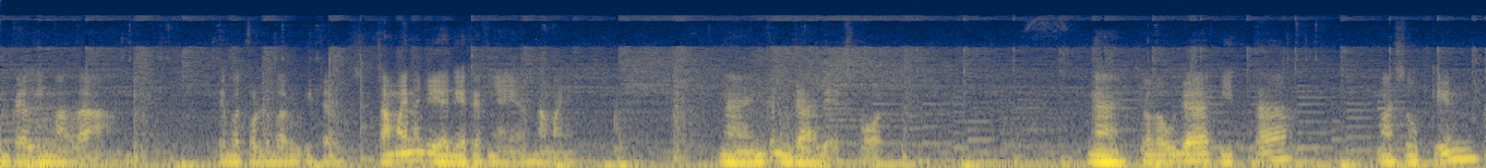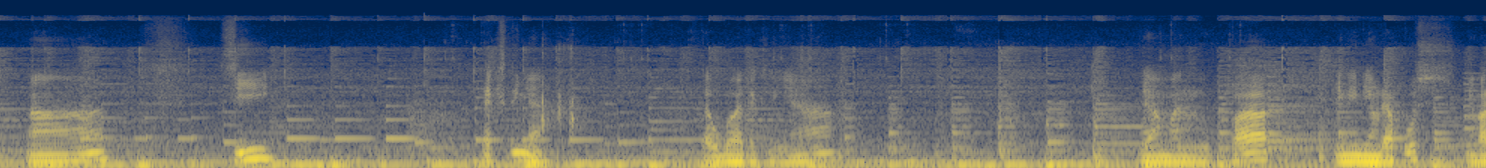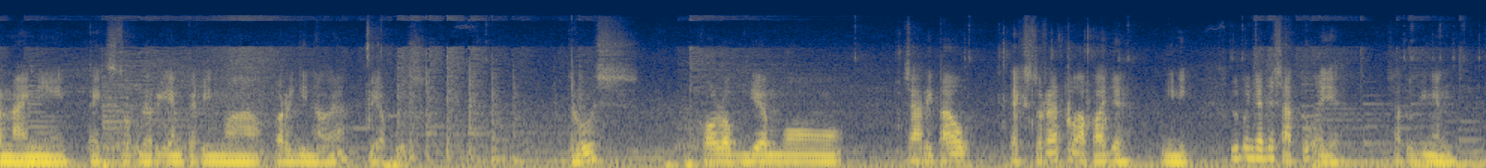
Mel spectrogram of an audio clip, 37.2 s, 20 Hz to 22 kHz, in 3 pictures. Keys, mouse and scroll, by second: 0.9 click, 1.2 click, 1.7 click, 2.2 click, 2.5 click, 4.3 click, 6.5 click, 9.5 click, 10.6 click, 16.0 click, 17.0 ctrl+c, 17.4 click, 17.5 click, 18.0 right click, 18.7 click, 19.0 click, 19.6 click, 19.7 click, 21.9 click, 22.5 click, 28.3 click, 28.6 click, 31.7 click, 32.4 middle drag, 32.7 click, 33.3 middle click, 33.5 Tab, 33.7 3, 34.0 click, 34.9 click, 36.3 click, 36.6 click, 36.8 click, 37.0 click.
